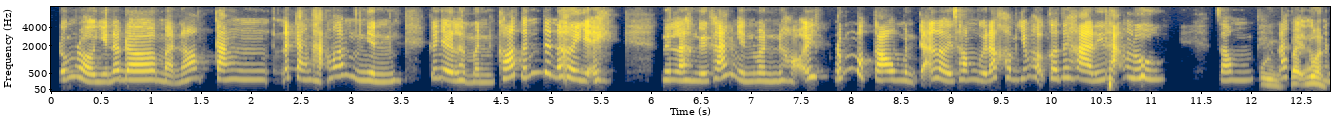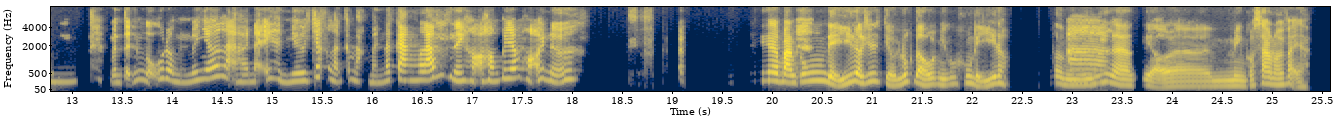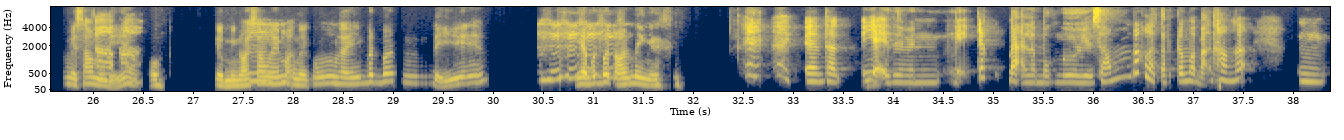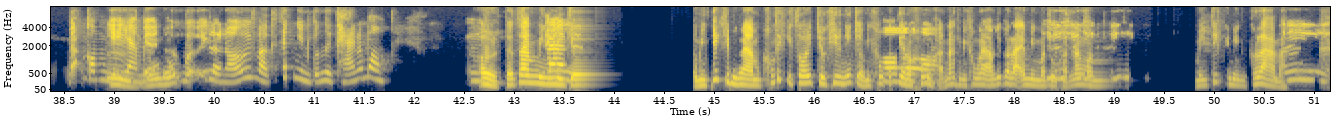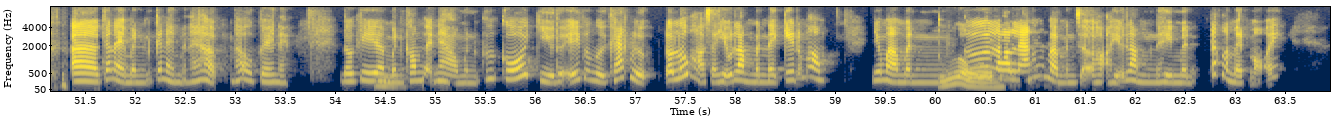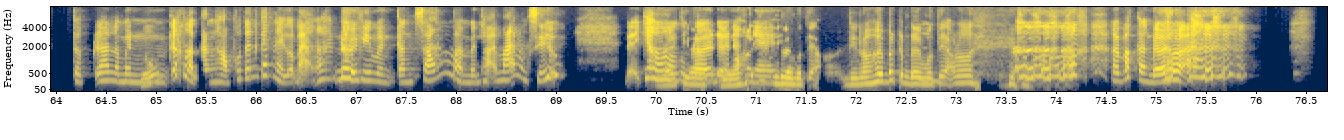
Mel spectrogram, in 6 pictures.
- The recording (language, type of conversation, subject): Vietnamese, unstructured, Bạn cảm thấy thế nào khi người khác không hiểu cách bạn thể hiện bản thân?
- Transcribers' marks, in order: tapping; laughing while speaking: "mình"; laughing while speaking: "nơi vậy"; other background noise; "luôn" said as "nuôn"; laughing while speaking: "lắm nên họ hông có dám hỏi nữa"; distorted speech; laugh; laughing while speaking: "rồi"; other noise; laugh; laugh; laughing while speaking: "đôi khi"; laughing while speaking: "xíu"; laughing while speaking: "cho"; laugh; laughing while speaking: "luôn hả?"; laugh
